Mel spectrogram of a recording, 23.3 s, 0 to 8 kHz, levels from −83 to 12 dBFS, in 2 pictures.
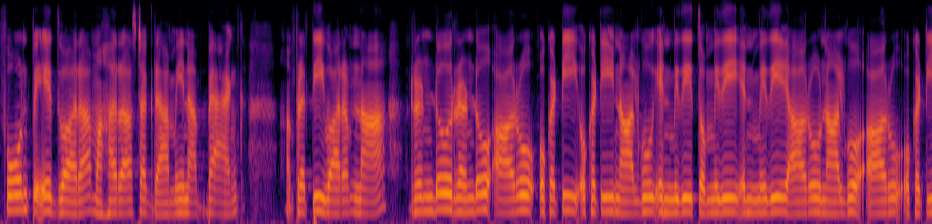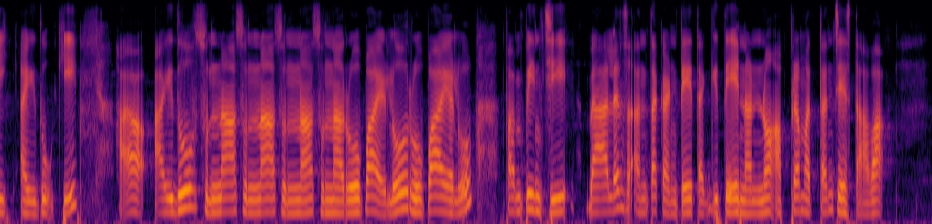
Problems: none marked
